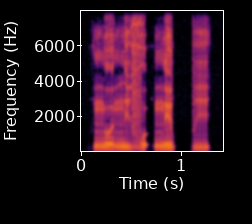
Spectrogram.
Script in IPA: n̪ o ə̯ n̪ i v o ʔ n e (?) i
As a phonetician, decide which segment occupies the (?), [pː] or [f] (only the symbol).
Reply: pː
